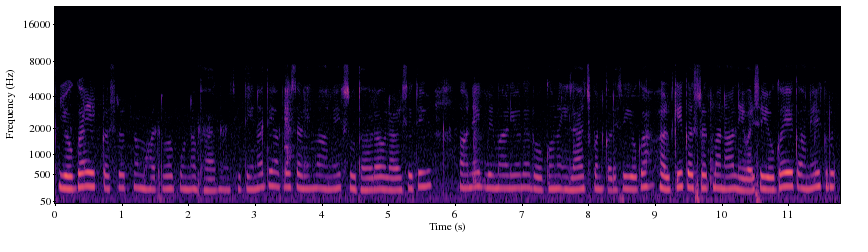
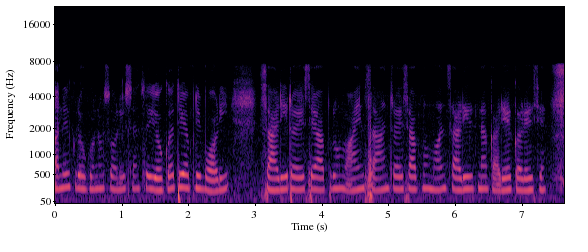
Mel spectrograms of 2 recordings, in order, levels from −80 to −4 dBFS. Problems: none marked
